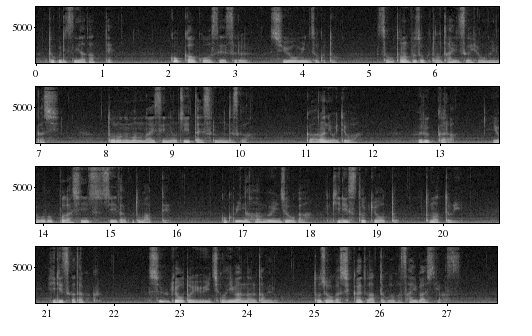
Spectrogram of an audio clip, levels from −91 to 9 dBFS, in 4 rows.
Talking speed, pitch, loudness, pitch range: 305 characters per minute, 100 Hz, -22 LUFS, 95-120 Hz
